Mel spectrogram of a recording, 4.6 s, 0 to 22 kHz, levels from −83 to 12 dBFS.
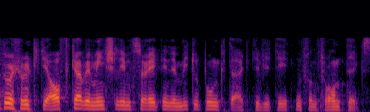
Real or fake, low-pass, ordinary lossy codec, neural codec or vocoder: fake; 5.4 kHz; none; codec, 16 kHz, 2 kbps, FunCodec, trained on Chinese and English, 25 frames a second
